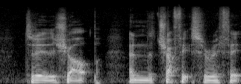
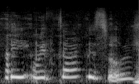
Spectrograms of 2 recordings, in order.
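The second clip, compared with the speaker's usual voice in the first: laughing through the words. Real, not acted. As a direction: crack up while saying it. Laughing at the joke.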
